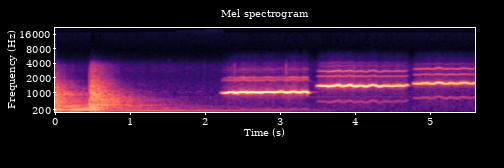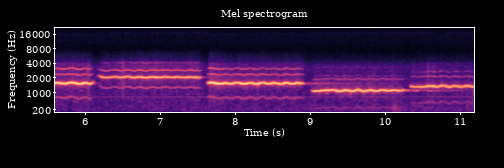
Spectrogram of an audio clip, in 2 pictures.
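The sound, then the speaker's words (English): A short musical chord rings out and fades, then someone whistles a slow, clear tune of about seven sustained notes, fairly loud, with brief gaps between notes; the whistle is the signal tune of a weekly Wednesday-night program sponsored by the Signal Oil Company. “That whistle be your signal for the Signal Oil program, The Whistler, each Wednesday night at this same time”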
